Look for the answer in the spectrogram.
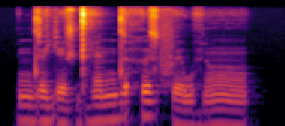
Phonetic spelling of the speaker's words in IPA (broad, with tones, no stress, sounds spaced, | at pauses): n d ɘ˧ j e˨ z ɖʱ ɛ̃˦ n d ə˦ h ɯ˦ z f ɘ˨ w ə̤˨ ɾ õː˦˨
